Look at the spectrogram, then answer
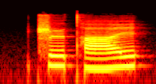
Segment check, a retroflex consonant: present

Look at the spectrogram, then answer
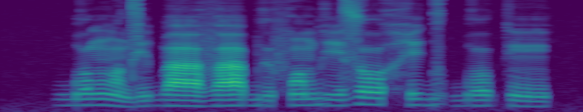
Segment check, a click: absent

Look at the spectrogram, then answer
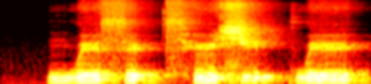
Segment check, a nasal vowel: present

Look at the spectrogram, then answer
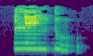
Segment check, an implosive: present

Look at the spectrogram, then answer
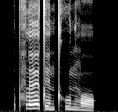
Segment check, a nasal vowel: absent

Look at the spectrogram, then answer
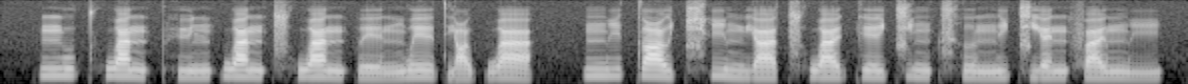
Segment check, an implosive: absent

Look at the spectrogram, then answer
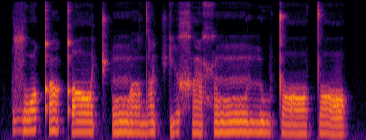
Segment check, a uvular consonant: present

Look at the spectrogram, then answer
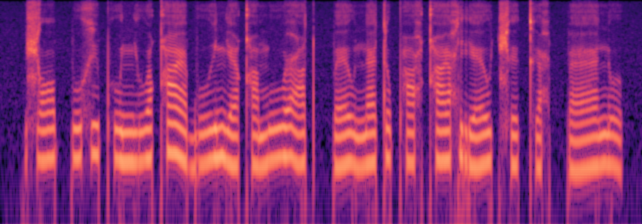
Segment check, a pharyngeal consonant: present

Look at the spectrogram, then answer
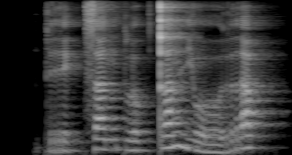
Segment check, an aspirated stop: absent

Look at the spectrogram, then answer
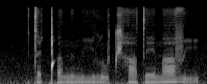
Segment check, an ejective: present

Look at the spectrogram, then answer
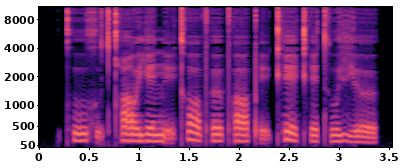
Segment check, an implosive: absent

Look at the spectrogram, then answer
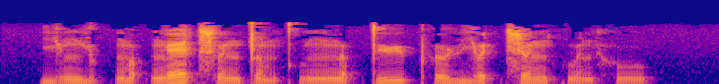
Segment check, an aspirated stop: present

